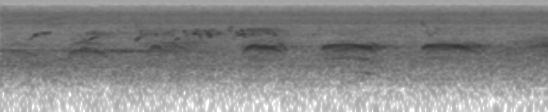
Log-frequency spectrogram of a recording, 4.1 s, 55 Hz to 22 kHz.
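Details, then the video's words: Lesser black-backed gull at Lingham Lake on 14 March 2015, filmed with a Lumix GX7 and Swarovski scope: three short, nasal, slightly downslurred calls spaced about three-quarters of a second apart, with fainter gull calls and steady outdoor hiss behind. "Lesser Blackbacked Gull"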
